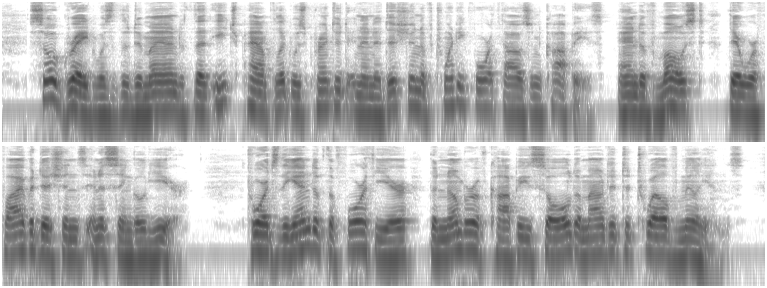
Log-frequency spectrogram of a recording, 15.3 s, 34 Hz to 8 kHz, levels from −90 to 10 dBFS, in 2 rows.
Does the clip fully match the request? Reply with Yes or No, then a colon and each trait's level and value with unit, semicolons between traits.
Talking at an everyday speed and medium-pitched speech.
No: average, 175 wpm; low, 115 Hz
